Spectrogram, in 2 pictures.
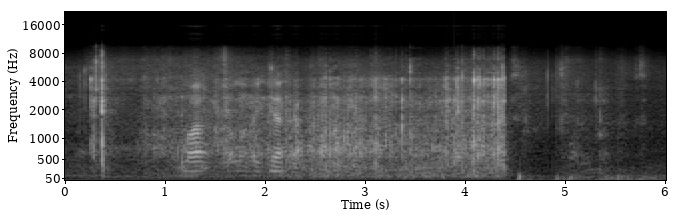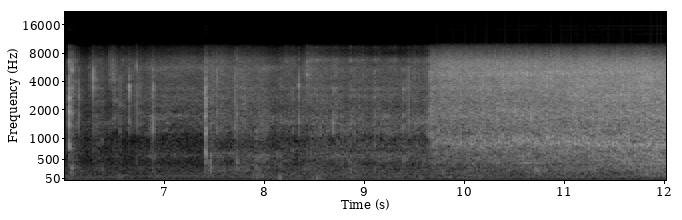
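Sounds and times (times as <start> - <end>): rolling suitcase on wet paving: 8.2 - 12.0
steady loud hiss: 9.6 - 12.0.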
